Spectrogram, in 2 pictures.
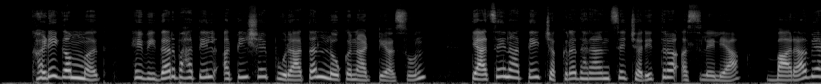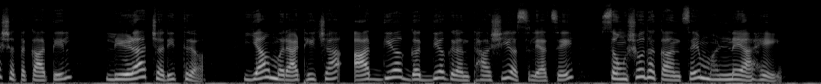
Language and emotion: Marathi, neutral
